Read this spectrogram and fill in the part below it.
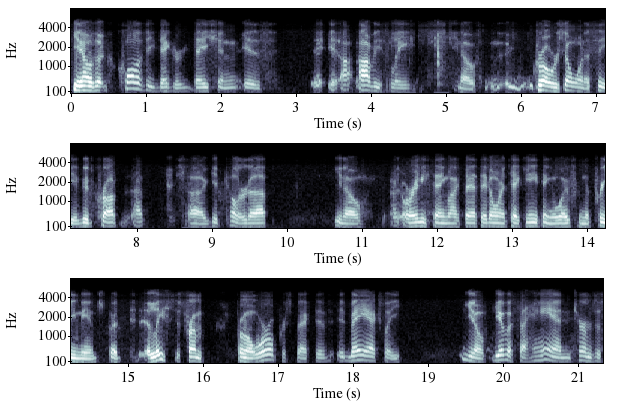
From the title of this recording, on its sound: Monthly Conference Call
